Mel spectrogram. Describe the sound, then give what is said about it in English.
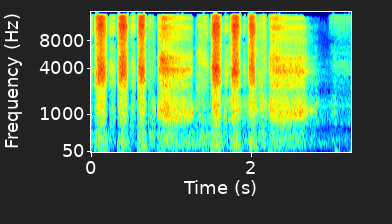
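A person performs patterned Lamaze breathing: a few quick, sharp puffs followed by a longer drawn-out exhale, repeated twice in a steady hee-hee-hoo rhythm with no talking. “I, do, I went right to Lamaze breathing.”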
